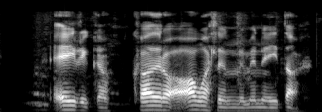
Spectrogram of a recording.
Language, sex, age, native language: Icelandic, male, 13, Icelandic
